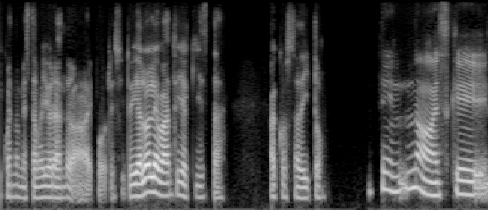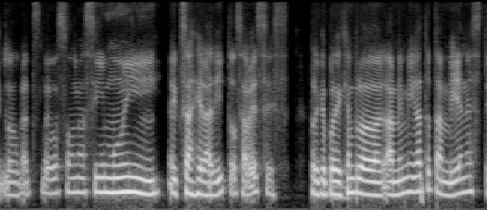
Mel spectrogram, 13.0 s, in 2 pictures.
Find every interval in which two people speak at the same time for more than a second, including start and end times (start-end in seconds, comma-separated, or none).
none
